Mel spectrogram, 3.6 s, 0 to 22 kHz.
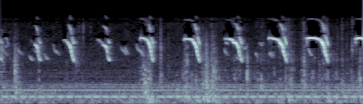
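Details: Light Brahma chicks, 15 days old, peeping in a steady run of high, downslurred cheeps about two per second, with a low steady hum in the background.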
